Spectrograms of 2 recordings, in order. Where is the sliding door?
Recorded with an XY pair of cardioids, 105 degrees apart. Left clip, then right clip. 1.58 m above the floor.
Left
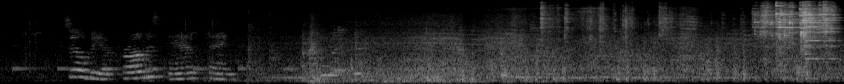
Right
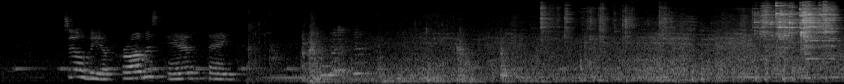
10° right, 1.0 m.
